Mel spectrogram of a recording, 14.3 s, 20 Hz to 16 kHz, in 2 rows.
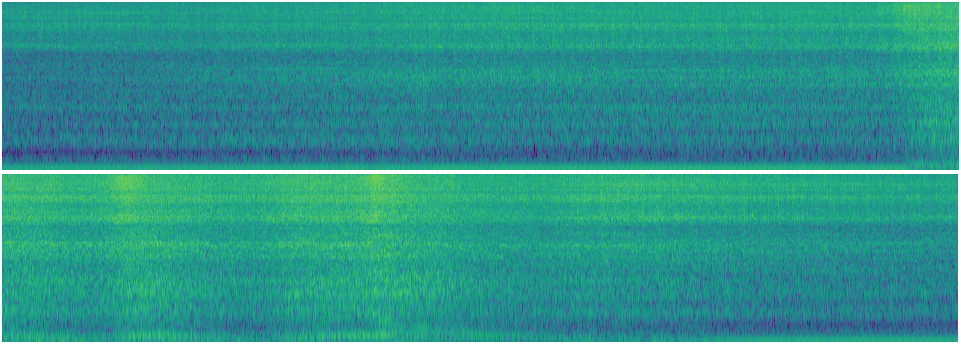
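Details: Rebuilt 1965 283 small-block Chevy in a Model A hotrod chassis, on temporary very quiet mufflers: deep, even idle with a few smooth throttle blips that settle straight back to a steady lope; healthy idle.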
